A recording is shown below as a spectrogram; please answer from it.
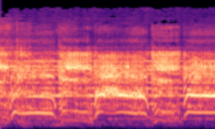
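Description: SpongeBob SquarePants' cartoon voice wailing and sobbing: a string of loud, drawn-out cries, each holding a high pitch for about half a second before breaking off, roughly three in two seconds.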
